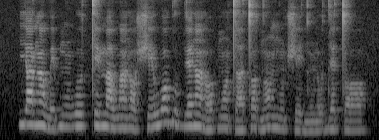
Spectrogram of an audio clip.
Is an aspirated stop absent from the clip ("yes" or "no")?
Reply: yes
